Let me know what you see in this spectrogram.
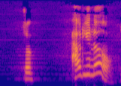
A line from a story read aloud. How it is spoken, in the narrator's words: pleaded Joe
